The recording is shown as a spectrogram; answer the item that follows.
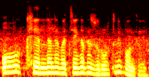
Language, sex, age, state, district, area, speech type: Dogri, male, 30-45, Jammu and Kashmir, Udhampur, rural, spontaneous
